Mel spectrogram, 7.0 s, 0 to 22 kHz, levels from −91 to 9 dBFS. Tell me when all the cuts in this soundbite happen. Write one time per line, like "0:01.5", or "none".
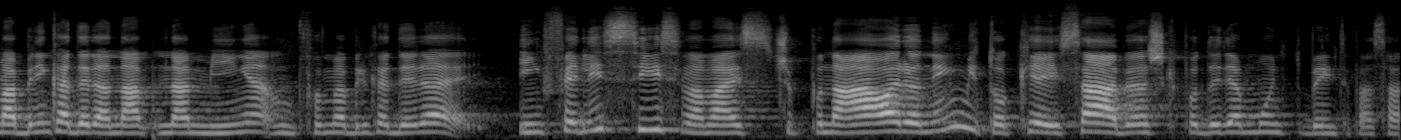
none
